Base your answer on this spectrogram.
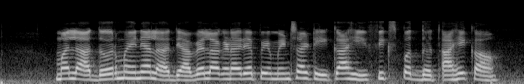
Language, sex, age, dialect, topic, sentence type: Marathi, female, 18-24, Standard Marathi, banking, question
